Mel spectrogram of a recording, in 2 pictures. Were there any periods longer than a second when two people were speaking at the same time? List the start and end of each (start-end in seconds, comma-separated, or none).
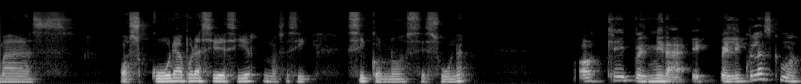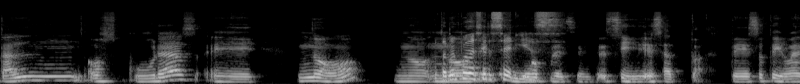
12.3-13.7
